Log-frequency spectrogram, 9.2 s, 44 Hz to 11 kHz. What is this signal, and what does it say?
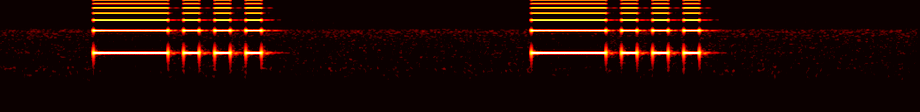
Beep code, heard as beeps from a small speaker, played twice, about 810 Hz, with room echo. 1 long, 3 short. In Award and IBM BIOS tables: video adapter failure; in AMI BIOS tables: memory failure.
